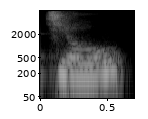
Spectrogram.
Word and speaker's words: 久: Teman-teman mau pakai 很也可以，很久。Cuman pas baca 久 pinginnya kan seperti ini. Pas bacanya dia ada o ya, j i o u. Jadi j kan bacanya c c c. 久 ada o supaya bagus spellingannya ya.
